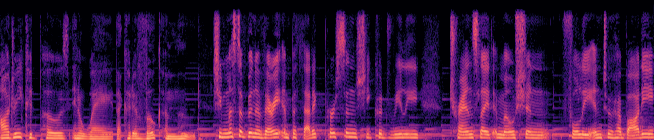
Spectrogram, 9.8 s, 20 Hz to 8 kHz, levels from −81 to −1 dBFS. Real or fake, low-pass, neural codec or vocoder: real; 7.2 kHz; none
